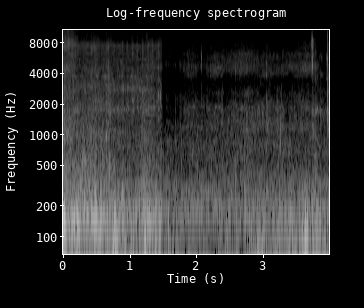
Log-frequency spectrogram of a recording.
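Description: Wind buffeting the camera microphone over open water, with a low steady rumble; louder for the first second and a half, then quieter.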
